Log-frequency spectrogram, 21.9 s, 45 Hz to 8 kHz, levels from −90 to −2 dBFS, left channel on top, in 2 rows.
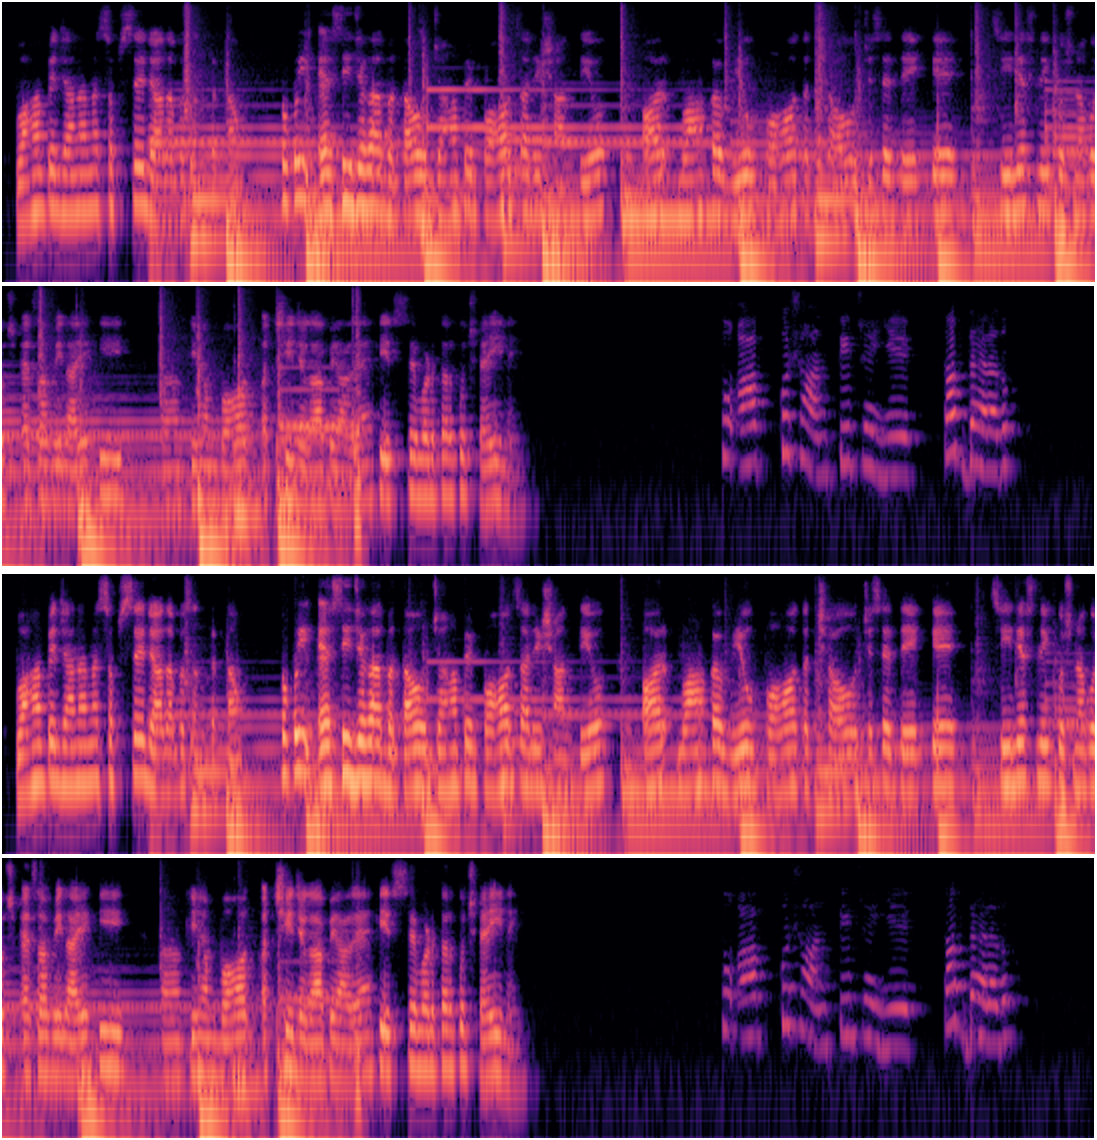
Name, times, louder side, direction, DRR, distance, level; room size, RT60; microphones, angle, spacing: voice 1, 0.1-2.4 2.8-6.1 6.4-9.6 10.0-12.2 12.5-16.1, right 3 dB, 50° right, 0.5 m, -26 dB
sound 1, 1.5-14.5, left 4 dB, 75° left, 0.5 m, -31 dB
voice 2, 18.1-20.0 20.3-21.0, left 3 dB, 55° left, 1.1 m, -42 dB
12.5 x 7.3 x 3.4 m
head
